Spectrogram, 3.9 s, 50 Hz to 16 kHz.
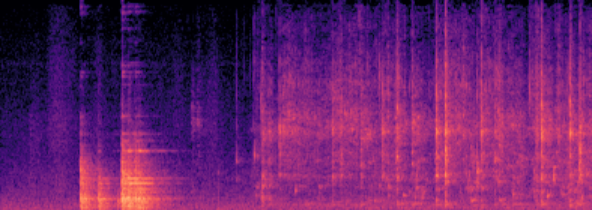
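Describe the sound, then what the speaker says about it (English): A whisk beats an egg into challah dough in a bowl, giving a few loud clacks against the side followed by quicker, softer wet stirring and scraping close by. "Okay, beat in your 2nd egg."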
